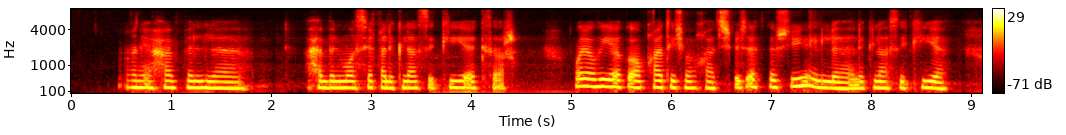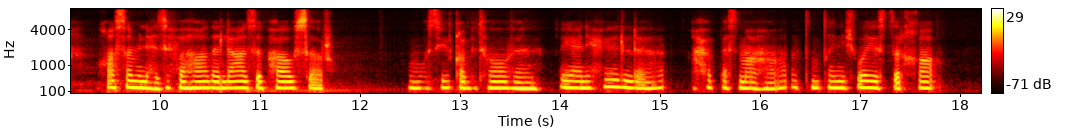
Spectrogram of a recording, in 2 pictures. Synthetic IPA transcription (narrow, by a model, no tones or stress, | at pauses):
ʔaniʔaħabːɪ | ʔaħabːɪlmuːsiːqɑlklaːsiːkʰɪjːaʔakθɑ̰ɾˤ | wɪlawhɪjːaʔakuʔawqɑːt̪iʃʔawqɑːt̪ɪ̥ʃbasːʔakθɑɾˤʃiːllklaːsiːkʰɪjːa | wxɑ̰ːsˤːɑmɪnɪʕzɪfhaɦaːðalʕaːzɪbhawsɑ̰ɾˤ | wmuːsiːqɑbɪt̪hoːvɪn | jaʕniħeːl | ʔaħabːʔasmaʕɦat̪nt̪ˤiːniʃwajːast̪ɨɾxaːʔ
